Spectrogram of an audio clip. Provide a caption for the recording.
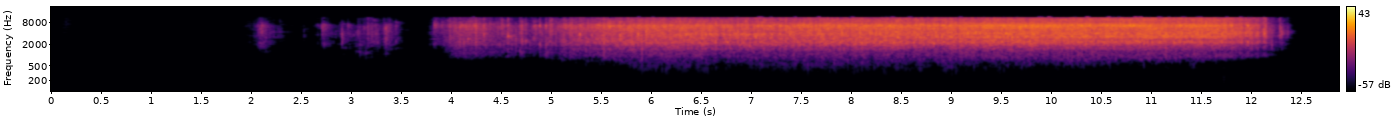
Rolling pebbles enhanced
These sounds are produced by the instrument called rainstick. It has little pebbles inside that produce some interesting slide noises when held upside down or inclined.
I hope they can help you in one of your projects.
handheld, smartphone, Indoor-recording, LG, format, instrument, rainstick, device, recording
